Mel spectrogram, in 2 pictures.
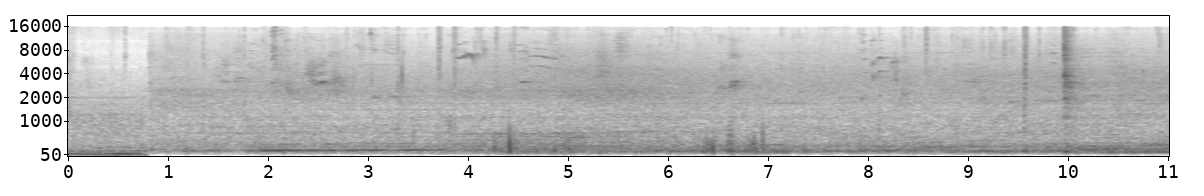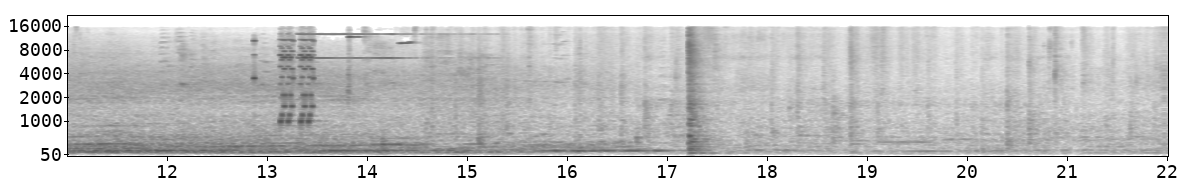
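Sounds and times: door intercom electronic beeps: 12.9s - 14.6s.

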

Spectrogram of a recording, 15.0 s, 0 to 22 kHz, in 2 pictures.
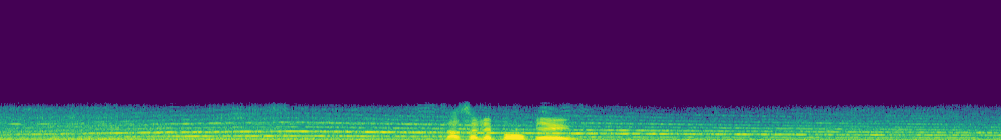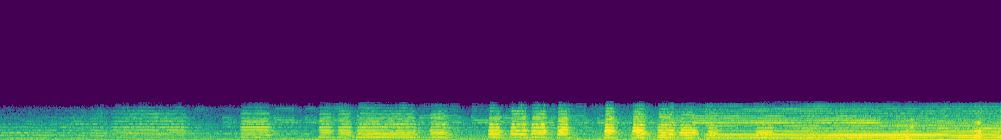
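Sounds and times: vehicle horns honking: 8.2s - 15.0s
long sliding horn note: 12.8s - 15.0s.

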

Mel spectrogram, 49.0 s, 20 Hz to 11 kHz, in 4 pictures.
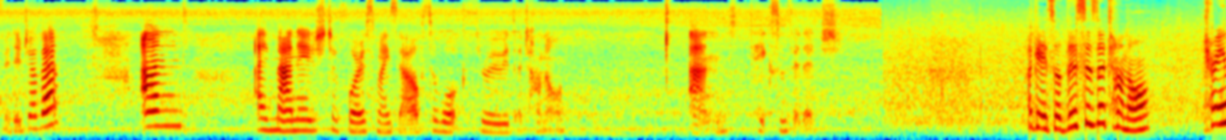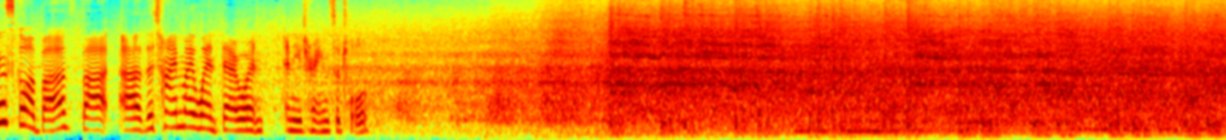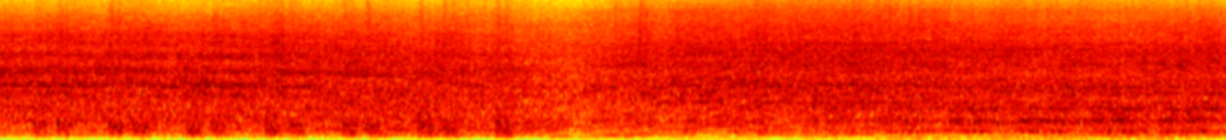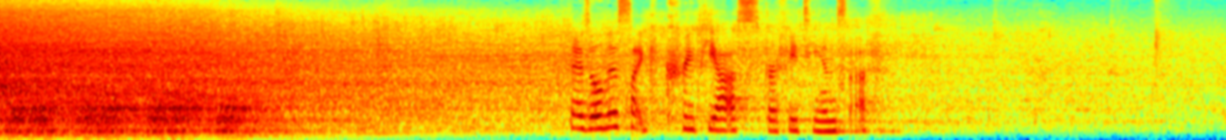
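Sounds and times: train wheels rumbling overhead: 14.8s - 46.0s.

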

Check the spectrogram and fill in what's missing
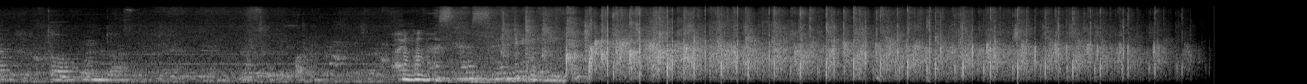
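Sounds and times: audience applauding: 5.0s - 12.2s.

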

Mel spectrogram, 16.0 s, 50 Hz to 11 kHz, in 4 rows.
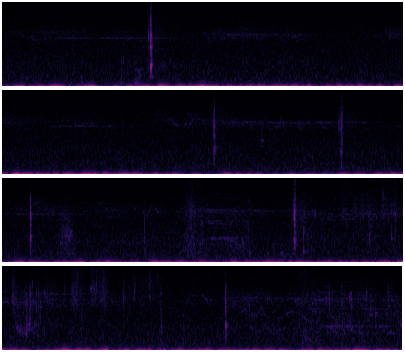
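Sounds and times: small ticks and splashes: 10.9s - 13.7s, 15.1s - 16.0s
light water sounds: 10.9s - 16.0s.

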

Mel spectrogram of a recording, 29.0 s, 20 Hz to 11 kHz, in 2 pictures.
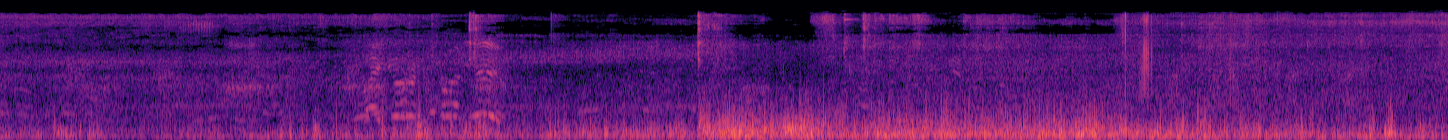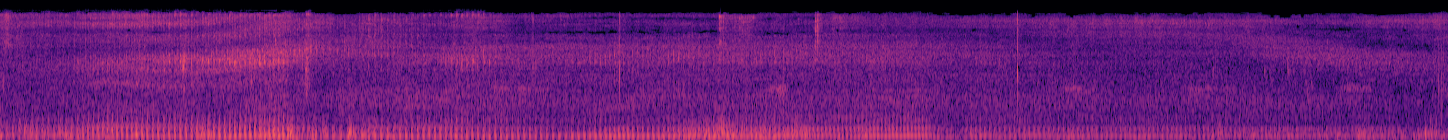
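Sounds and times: engine idling: 23.8s - 28.9s.

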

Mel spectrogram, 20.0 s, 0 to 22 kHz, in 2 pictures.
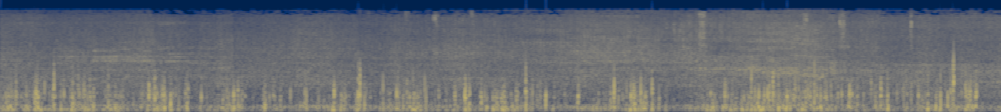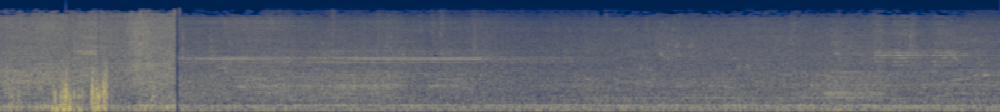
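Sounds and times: wind buffeting microphone: 0.0s - 11.8s
passing road traffic: 0.0s - 20.0s.

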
